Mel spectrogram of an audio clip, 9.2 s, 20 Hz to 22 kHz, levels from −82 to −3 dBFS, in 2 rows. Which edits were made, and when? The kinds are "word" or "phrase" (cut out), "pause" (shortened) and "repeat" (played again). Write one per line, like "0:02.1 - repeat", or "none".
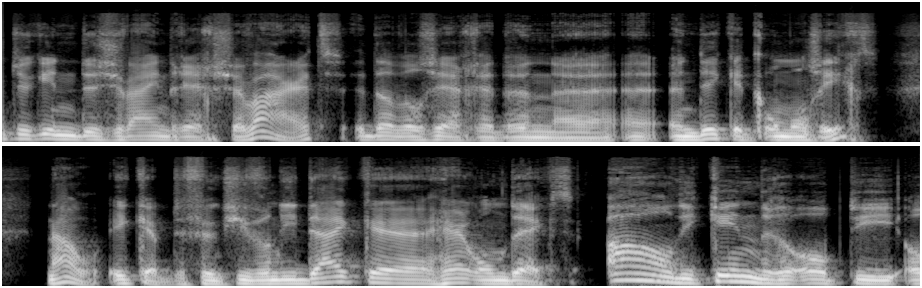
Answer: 0:02.5 - phrase
0:03.7 - word
0:04.1 - word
